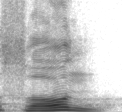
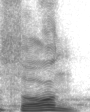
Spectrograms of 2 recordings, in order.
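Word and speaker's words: ζῷον: Puede ser pronunciado son, dice. ¿Cómo se pronunciaría eso? Son, dice. Vamos a ver. Y dices, yo diría son.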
